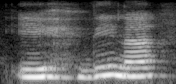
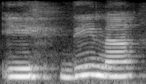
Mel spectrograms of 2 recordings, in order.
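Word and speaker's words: اهدنا: ayat keenam cara membaca ih Dina itu kita memakai hak yang ada di tenggorokan jadi cara membacanya yaitu ihdina Jangan dibaca ih Dina nah cara membacanya itu melalui dalam tenggorokan selanjutnya ayat ke-7 nah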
